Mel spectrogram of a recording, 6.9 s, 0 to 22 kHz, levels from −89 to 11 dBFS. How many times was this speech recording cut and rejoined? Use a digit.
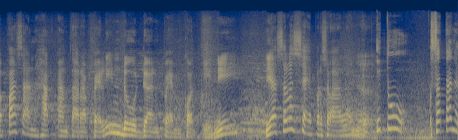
1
